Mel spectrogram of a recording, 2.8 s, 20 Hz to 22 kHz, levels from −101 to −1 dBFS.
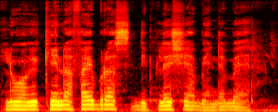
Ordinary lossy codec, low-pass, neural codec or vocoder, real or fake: none; none; none; real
